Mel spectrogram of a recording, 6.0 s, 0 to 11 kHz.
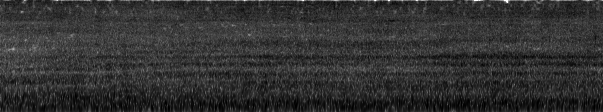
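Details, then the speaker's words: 2.5 MW universal fuel burner (gas or liquid) test firing with the combustion air blower accidentally off: steady deep roar with no fan whine, metal popping as the combustion chamber heats quickly. "so I got so many things going on at once I didn't even realize the blower wasn't turned on so you can definitely hear that metal popping it got hot a lot hotter in there real quick inside the combustion chamber"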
